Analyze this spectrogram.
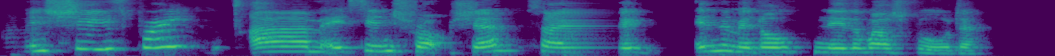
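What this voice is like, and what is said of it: Charming British English accent. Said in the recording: “you are based in the UK ... your accent is you could call me all the most horrible names in the world, and I would sit there smiling because it still sounds so charming”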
